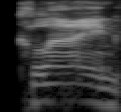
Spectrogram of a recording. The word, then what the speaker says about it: climb: otra que es klayman climb que sería escalar cuando estoy por ejemplo escalando el everest la montaña decimos claim klayman pero no pronunciamos la b para peinarse obviamente yo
